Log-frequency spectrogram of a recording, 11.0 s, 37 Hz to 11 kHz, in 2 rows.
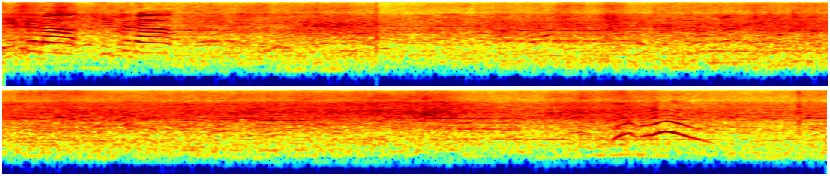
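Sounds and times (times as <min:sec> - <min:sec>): crowd chatter: 0:00.0 - 0:11.0
dirt bike engines racing: 0:00.0 - 0:11.0.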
